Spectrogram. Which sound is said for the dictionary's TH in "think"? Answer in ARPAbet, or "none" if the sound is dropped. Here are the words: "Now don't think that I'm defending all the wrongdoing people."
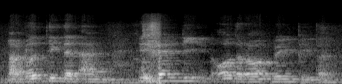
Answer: T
